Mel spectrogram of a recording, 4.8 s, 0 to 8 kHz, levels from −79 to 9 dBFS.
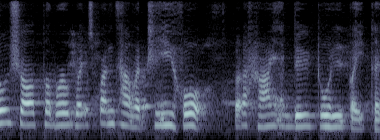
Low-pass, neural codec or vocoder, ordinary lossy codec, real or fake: none; codec, 16 kHz, 0.5 kbps, FunCodec, trained on Chinese and English, 25 frames a second; none; fake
